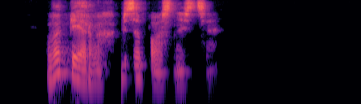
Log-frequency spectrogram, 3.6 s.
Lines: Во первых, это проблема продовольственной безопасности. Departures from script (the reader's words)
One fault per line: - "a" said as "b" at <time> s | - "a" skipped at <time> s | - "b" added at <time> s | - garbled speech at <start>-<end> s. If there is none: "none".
- "это проблема продовольственной" skipped at 1.2 s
